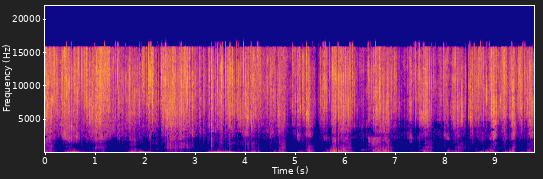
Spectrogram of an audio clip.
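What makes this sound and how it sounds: Long nails scratch fast across a tall, unlit, rough-textured natural Himalayan rock salt lamp of solid salt. The result is a dense, gritty rasping with a bright hiss over deep, rumbling low thuds, rising and falling in rapid bursts.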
